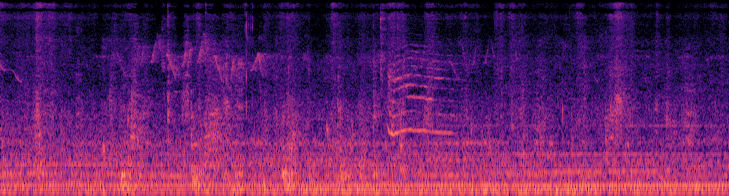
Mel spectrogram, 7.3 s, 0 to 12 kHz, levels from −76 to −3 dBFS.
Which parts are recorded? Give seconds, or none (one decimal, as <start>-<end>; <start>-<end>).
0.0-2.4; 6.5-7.3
